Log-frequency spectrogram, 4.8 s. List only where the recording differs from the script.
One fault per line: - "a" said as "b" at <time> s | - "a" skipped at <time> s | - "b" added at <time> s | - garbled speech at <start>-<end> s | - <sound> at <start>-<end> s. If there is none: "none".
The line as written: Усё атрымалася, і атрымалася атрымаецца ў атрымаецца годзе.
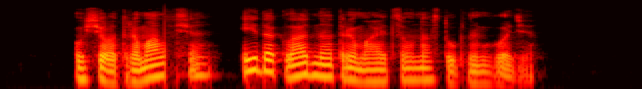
- dropout at 1.2-1.3 s
- "атрымалася" said as "дакладна" at 2.0 s
- "атрымаецца" said as "наступным" at 3.2 s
